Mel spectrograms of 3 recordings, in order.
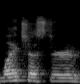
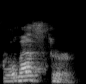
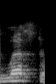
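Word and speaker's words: Leicester: attend the city of leester if I'm pronouncing that correctly boys Lester it's pronounced Lester it's not leester no Lester okay is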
